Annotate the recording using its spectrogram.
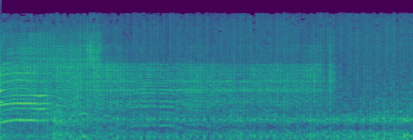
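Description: Electronically distorted cartoon soundtrack: a warbling pitched tone that bends in pitch in the first second, over a steady hum and rough low rumble. The sound is muffled for a few seconds in the middle.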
